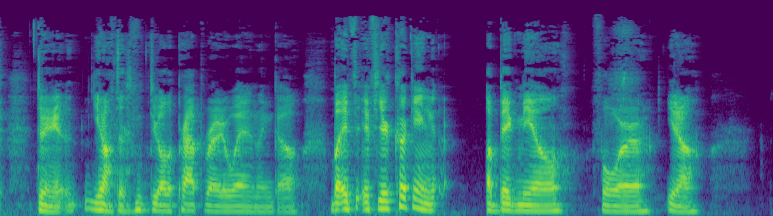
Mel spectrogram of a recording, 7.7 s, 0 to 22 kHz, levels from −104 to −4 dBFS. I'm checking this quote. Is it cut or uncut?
uncut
